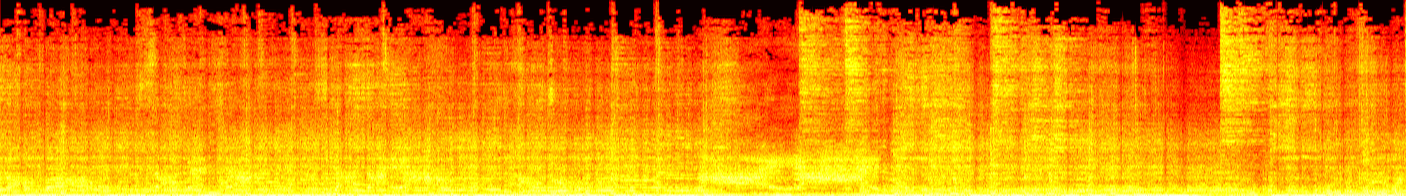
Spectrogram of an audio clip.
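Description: Heavy metal band playing live through a festival PA: distorted electric guitars and drum kit, with brief breaks in the bass about halfway through and again near the end.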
